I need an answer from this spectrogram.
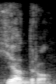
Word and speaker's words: Lladró: Льядро. О, как красиво. Цена составляет 40 долларов. Испанская компания Lladró произносится как « Я-дро».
